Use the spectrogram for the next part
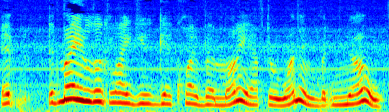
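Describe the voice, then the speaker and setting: A woman's voice: fairly high pitch, lively intonation, fairly quick, dark tone, a little hiss or hum, poor audio. A woman with a cold and a nasal voice, reviewing a video game with sarcastic, exaggerated comic rants, recorded on a built-in laptop microphone. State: has a cold.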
